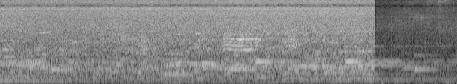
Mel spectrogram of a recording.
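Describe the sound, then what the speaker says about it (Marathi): Waterfall in full flow at Bendewadi near Pune during the monsoon, a steady broadband roar of falling water with crowd chatter and voices mixed in, the rush thinning abruptly near the end. "आणि इथं फुल धबधबा."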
